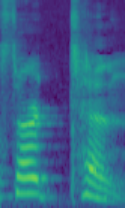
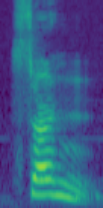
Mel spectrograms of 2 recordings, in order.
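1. 这个 t 发音很重，完全爆破。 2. 这个 t 很轻，气流从鼻子出来。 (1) "不用刻意读成certain 啊，这样就不是很好听" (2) "这个t 的发音呢可以不用读的那么重"

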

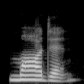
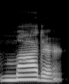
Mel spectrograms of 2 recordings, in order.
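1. 这是用英式元音发音的。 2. 这是用美式元音发音的。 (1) "英音里会读modern" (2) "美语里modern 是这样发的modern"

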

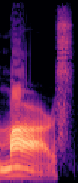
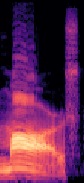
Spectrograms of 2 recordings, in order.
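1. 这个元音是平的，共鸣很普通。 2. 这个元音是圆的，共鸣很强。

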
